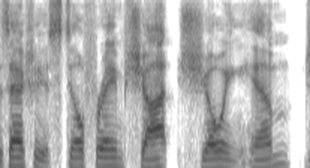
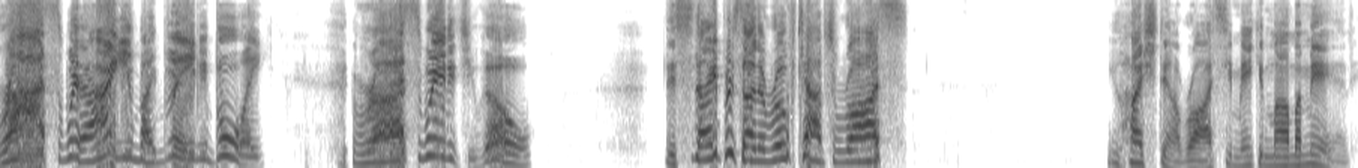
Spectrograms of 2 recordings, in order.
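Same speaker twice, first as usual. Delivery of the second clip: piercing, shrill, high-pitched voice calling out; 7 semitones higher than usual. Acting out a mother screaming for her son: shrill mother's voice. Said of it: "she's got the most shrill voice".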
